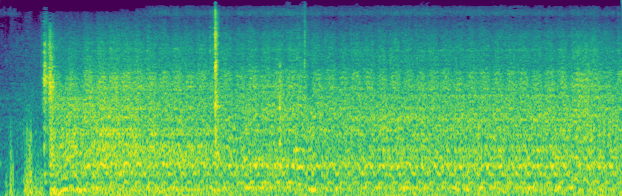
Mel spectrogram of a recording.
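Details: Kenworth Texas bed truck being revived: a steady, even cranking churn for several seconds as the big diesel turns over but never fires. The injection pump solenoid clicks; the fuel level was found to be near empty afterwards. Cause unconfirmed.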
